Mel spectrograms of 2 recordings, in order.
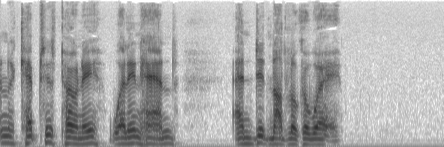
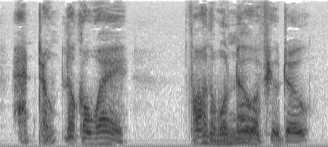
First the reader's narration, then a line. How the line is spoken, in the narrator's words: whispered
